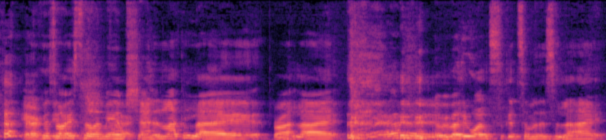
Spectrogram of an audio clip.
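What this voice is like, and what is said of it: Southern Alabama accent. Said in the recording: “There goes that Alabama or whatever accent that is.”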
